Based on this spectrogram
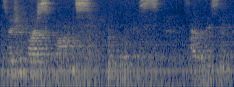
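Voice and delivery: very soft, low, nearly whispered; hushed searching. Acted. Women on mats searching for their spots, hushed suspense. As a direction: let it sink to a hush. Tense searching scene in monologue.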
